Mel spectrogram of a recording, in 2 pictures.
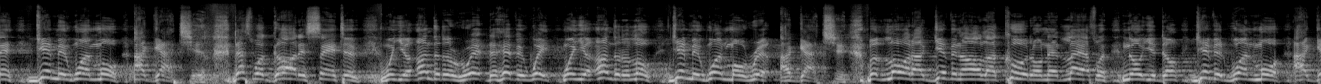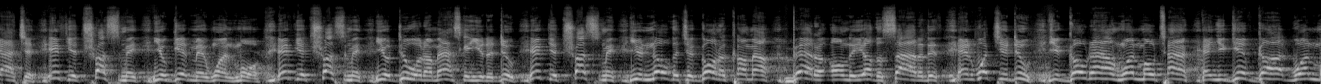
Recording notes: Sermon preached from Wesley AME Zion Church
